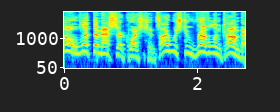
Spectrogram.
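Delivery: very loud, high, dismissive scoffing brush-off. Thor answers the others, who are asking questions, scoffing as Thor. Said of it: "Thor scoffs and he's just like".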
